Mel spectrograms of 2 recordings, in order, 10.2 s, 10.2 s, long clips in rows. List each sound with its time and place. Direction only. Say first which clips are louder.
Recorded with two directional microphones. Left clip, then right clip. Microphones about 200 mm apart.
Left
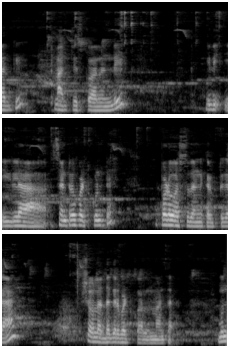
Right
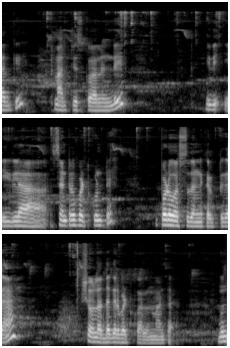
0.2 s speech: right 8 dB; 50° right (ahead or behind)
3.1 s speech: right 7 dB; 50° right (ahead or behind); by 9.4 s 30° right (ahead or behind)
